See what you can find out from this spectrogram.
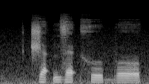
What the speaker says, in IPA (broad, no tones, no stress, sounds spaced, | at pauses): t͡ʃ æ ʔ n z ɛ ʔ x u b o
